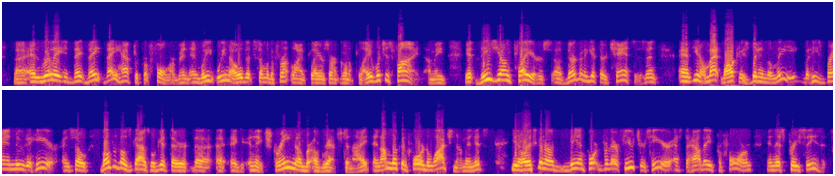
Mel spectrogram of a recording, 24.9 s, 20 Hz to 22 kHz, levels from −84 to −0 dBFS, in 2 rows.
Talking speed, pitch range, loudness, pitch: 250 wpm, 150-210 Hz, -15 LUFS, 175 Hz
